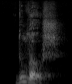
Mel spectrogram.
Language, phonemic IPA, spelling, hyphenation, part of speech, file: Dutch, /ˈdu(l).loːs/, doelloos, doel‧loos, adjective, Nl-doelloos.ogg
- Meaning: aimless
